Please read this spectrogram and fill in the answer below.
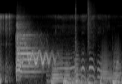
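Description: Background music with an edited-in cartoon boing sound effect: a loud wobbling tone starts about a third of a second in and fades within about half a second, followed by wavering, sliding notes.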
